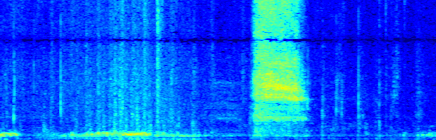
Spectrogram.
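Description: Domestic pigeons cooing in the loft, a low coo at the start and another about a second in. About two and a half seconds in comes a brief, loud rustle lasting half a second, from handling close to the microphone.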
